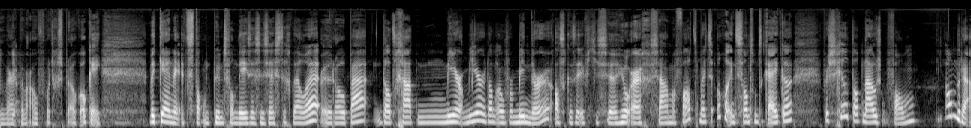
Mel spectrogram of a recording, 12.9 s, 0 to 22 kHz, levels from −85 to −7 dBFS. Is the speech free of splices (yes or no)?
no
